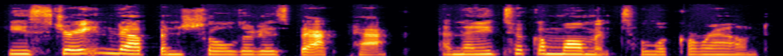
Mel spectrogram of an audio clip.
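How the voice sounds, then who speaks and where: A woman teacher reading a novel aloud to her class, unhurried and gentle, apologizing now and then when she stumbles over words. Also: a little high, fairly even intonation, creaky, no room sound. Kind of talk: read-aloud storytelling.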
